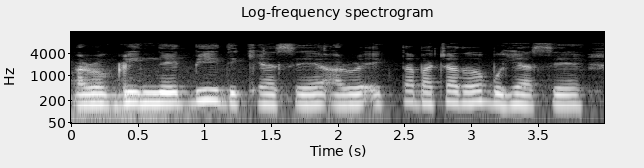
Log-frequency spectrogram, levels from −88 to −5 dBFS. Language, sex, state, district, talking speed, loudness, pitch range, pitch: Nagamese, female, Nagaland, Kohima, 180 wpm, -17 LUFS, 150-170 Hz, 155 Hz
